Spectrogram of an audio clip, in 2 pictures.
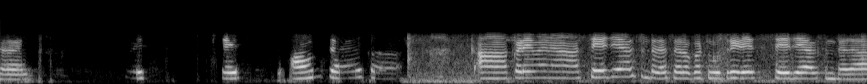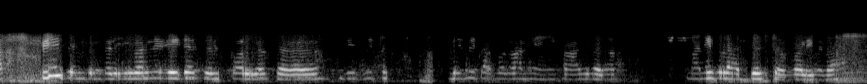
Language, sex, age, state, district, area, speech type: Telugu, female, 18-30, Telangana, Sangareddy, rural, conversation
